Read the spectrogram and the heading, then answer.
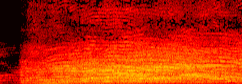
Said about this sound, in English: Okay, when you get to three, yell out the name of your favorite dinosaur. One, two, three.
